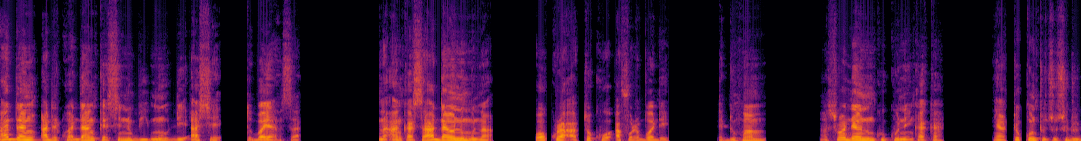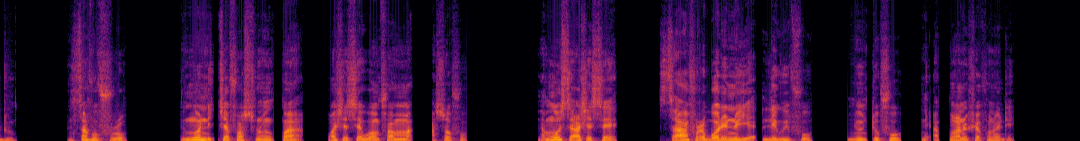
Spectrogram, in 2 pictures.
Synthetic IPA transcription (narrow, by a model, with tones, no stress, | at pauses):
a˦dã˦na˦dɪ˨kʷʰa˨dã˦ŋ̩˦kæ˨si˦nʊ̃˦bi˨mũ˦dɪ˨ʔa˦ɕɛ̰˨ | tʰo˨ba˦ja̰˨n̩˨sa̰˦ | nã˨ʔã̰˨ŋka˨saː˨˦dã˦nnʊ̃˦mũ˨nã̰˨ | wɔ˦kʰʊ˦ɾa˦ʔa˨tʰʊ˦kʰʊ˦ʔa˦fɔ˨ɾɛ˨bɔ˦dɪ˦ | æ˨du˨hã˦m | a˨sɔ˦dã˦n˦nʊ̃˦ku˦kʰu˦nɪ̃˨ŋ̩˨kʰa˦kʰa˦ | nɪ̃˨a˨tʰʊ˦kʰʊ˦n̩˦tʰʊ˨tʊ˨su˦du˦du˨ | n̩˨sa˦fʊ˨fʊ˨ɾʊ˦˨˦ | ŋɔ̃˦nɪ̃˨t͡ɕʰɛ˦fa˦sʊ˨ʊ̃˨ŋ̩˨kʰʷʊ̃˦a̰˨ | wɔ˦a˦ɕɛ˨sɛ˦˨wɔ̃˦ɱ̩˦fa˦mː˦ã˦a˨sɔ˦fʊ˨ | nã̰˨mo˦se˨a˦ɕɛ˨sɛ˦ | saː˦a˦fɔ˨ɾɪ˨bɔ˦dɪ˦nʊ̃˦jɛ˨le˦wi˨fʊ˦˨ | ɲʊ̃˨n˨tʊ˨fʊ˦nɪ̃˨ʔa̰˨kʰʊ̃˦ã˦nʊ̃˨ɛ˦fʊ˦nʊ̃˦dɪ˨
